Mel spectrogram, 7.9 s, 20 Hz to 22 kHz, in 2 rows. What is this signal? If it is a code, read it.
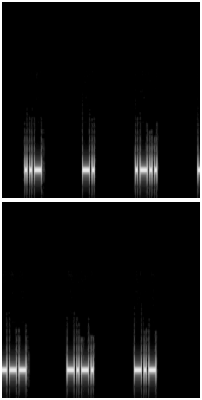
Morse code, heard as a keyed tone, about 25 wpm, spaced as for 9 wpm, 600 Hz. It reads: UNLOCK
